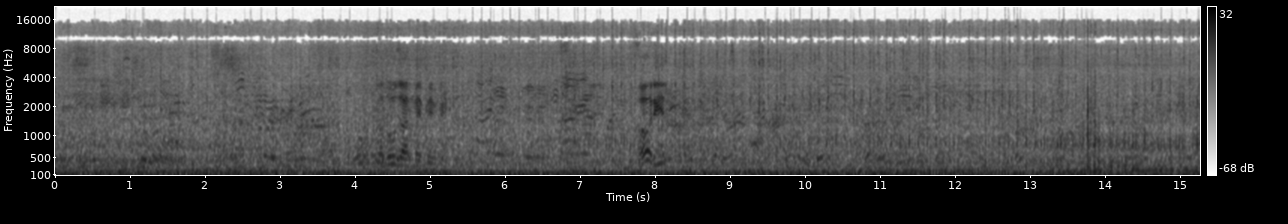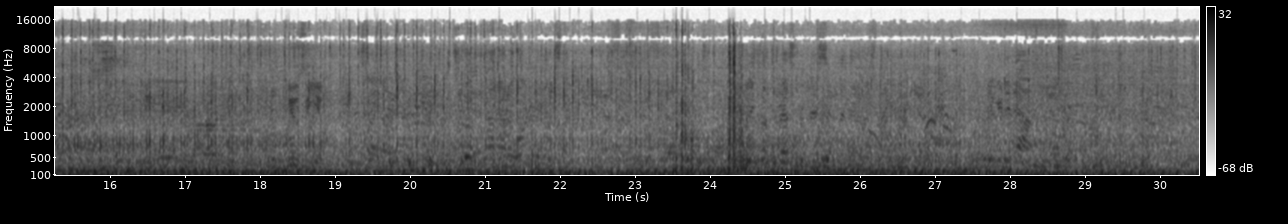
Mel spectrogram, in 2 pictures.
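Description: Group of large touring motorcycles and trikes rolling slowly past at parade pace, their engines making a continuous deep rumble.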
